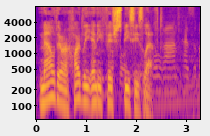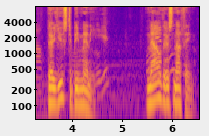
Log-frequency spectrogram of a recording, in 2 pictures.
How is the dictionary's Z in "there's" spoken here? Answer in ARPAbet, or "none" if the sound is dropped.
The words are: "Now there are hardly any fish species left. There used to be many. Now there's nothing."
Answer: Z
